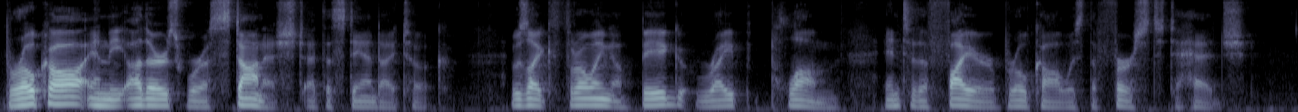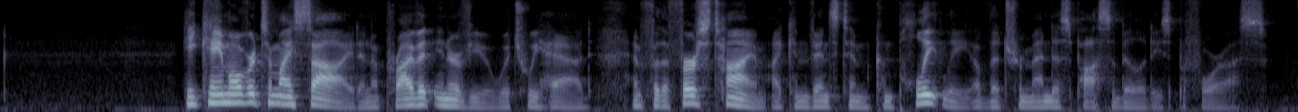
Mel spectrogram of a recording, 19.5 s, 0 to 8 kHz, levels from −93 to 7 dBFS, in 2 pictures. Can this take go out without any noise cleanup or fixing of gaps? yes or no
yes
